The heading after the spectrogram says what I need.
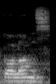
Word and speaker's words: column: Page, what are দ্য কলামস heads. এখানে কলাম বন্ধুরা দেখো এনের উচ্চারণ হবে না, কলাম হেডস, হেডলাইন বোঝানো হয়েছে, হেডলাইন শিরোনাম।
